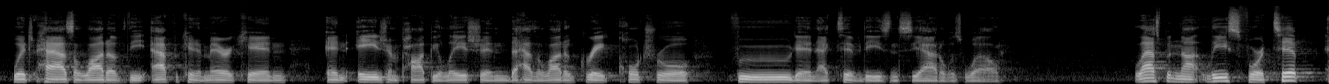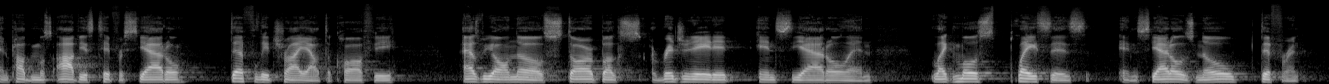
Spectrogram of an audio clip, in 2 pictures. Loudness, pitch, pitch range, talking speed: -24 LUFS, 110 Hz, 100-120 Hz, 140 wpm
